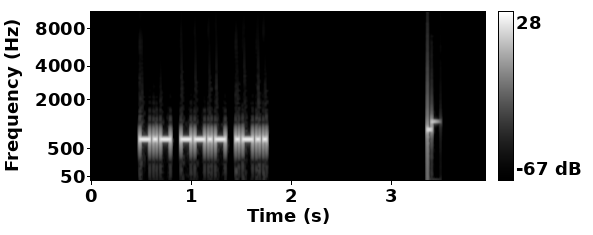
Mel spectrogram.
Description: Morse code, heard as a keyed tone, about 34 wpm, 700 Hz. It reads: KQL
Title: USA Call Sign Postfixes - 3 Letters 35wpm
